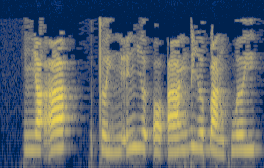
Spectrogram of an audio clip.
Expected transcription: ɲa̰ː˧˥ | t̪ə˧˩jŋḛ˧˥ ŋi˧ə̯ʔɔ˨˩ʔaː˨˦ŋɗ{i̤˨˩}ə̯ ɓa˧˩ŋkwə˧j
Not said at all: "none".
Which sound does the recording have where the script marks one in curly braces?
i˧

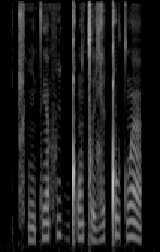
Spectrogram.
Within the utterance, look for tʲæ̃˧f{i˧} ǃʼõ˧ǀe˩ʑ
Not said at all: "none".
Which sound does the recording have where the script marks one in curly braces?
i˥˩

